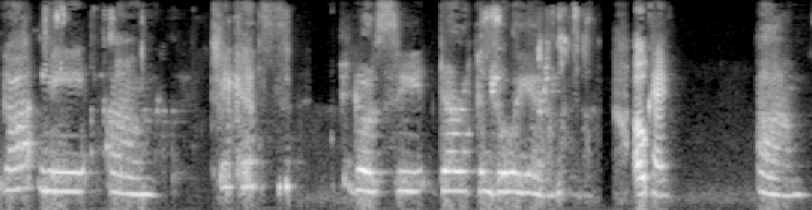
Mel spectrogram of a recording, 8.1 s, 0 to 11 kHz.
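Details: 17-year-old living with cerebral palsy, speaking spontaneously in a live interview; dysarthric speech (cerebral palsy).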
